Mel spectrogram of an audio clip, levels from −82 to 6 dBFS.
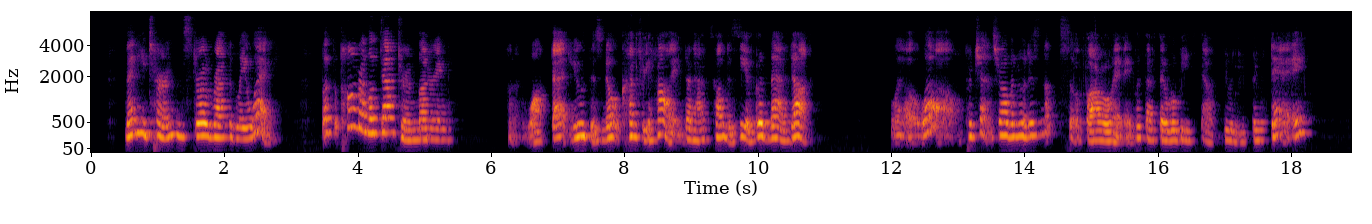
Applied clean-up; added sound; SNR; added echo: neural mask model DeepFilterNet 3.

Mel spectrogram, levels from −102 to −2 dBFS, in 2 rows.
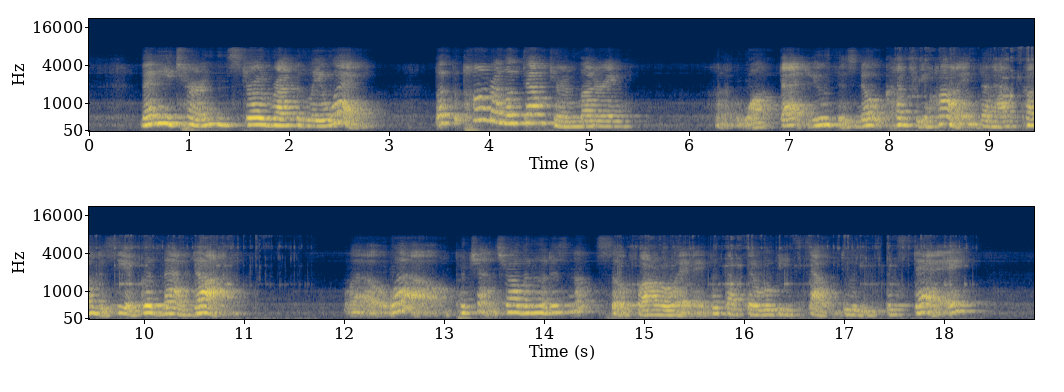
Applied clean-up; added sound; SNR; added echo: neural separator model SepFormer DNS4.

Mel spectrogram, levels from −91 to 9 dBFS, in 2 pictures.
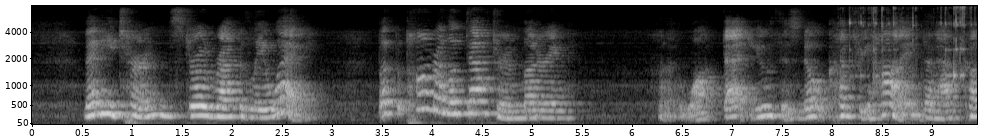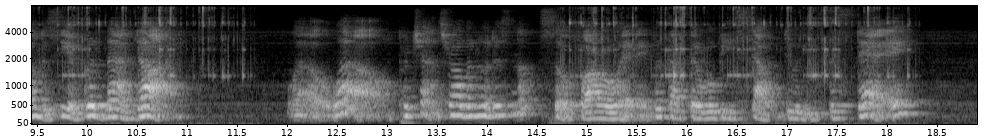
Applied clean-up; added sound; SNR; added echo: none; Liquid; 20 dB; reverberation time 0.5 s.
